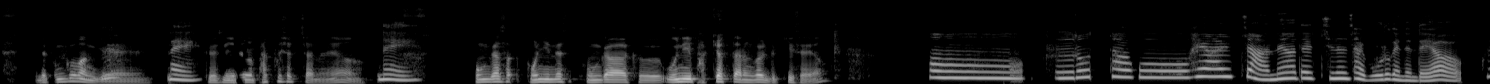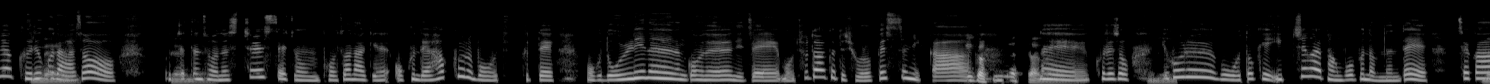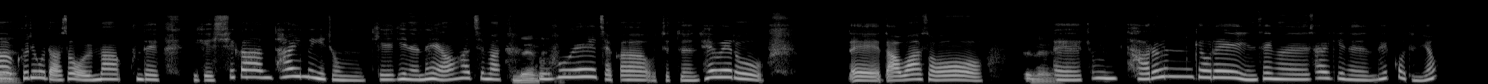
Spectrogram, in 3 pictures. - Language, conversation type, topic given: Korean, podcast, 네 이름에 담긴 이야기나 의미가 있나요?
- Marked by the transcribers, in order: other background noise; tapping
